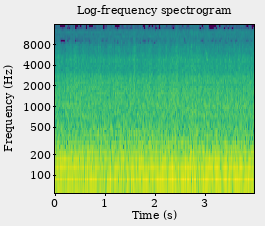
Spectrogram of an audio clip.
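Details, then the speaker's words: 1984 Land Rover Series 3 Lightweight with a 200TDi diesel conversion and a new clutch, with soundproofing under the bonnet: a steady, low, quiet diesel idle with an even knock rhythm and no roughness or vibration noise; it is running healthily. "it's got quite a lot of soundproofing under the bonnet two of the tdi conversions we've had before seem to vibrate a lot and be really really noisy this one is actually pretty good"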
